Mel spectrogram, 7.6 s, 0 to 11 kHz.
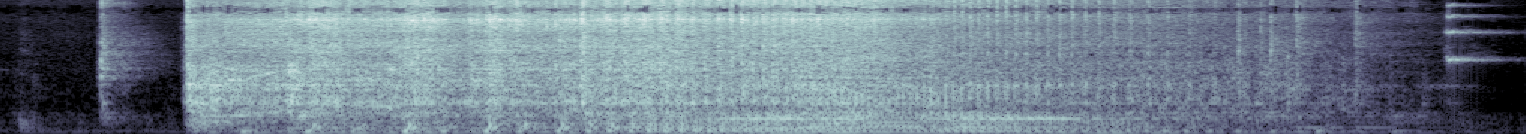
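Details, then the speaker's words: Cub Cadet 2166 mower, 16hp Kohler Command single-cylinder engine, choke on: steady cranking about six seconds without catching, then winds down; no fuel reaching it, owner suspects it needs priming. Crank, no start, fuel starvation. "Might need to prime this pump a little bit. Not sure. Got a little bit of starting fluid left."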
